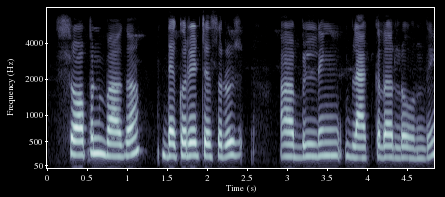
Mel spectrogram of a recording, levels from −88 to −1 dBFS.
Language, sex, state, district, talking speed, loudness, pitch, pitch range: Telugu, female, Andhra Pradesh, Visakhapatnam, 135 wpm, -21 LUFS, 235 Hz, 215-245 Hz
